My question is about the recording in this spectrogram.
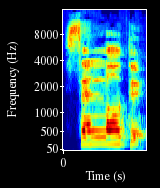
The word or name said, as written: cooking together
